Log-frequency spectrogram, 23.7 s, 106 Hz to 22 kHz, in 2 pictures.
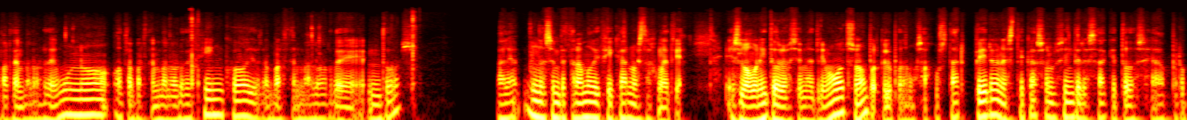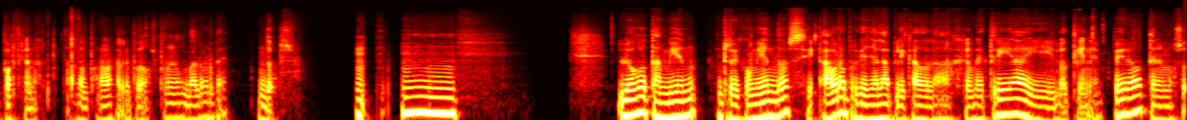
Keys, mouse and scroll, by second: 5.0 scroll down 5, 5.5-12.7 middle drag, 12.7-20.3 drag, 20.3 scroll up 5, 20.7-23.7 middle drag.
